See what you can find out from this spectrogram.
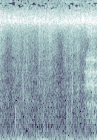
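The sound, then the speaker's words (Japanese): Footsteps of someone walking along a new path: soft, evenly paced steps at a steady walking rhythm, set in a constant wash of background noise. “完全にこれ新しい道を行ってるよ新しい道歩いてるわ皆さん”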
